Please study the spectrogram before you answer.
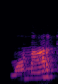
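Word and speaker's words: monarch: यानी कि उच्चारण है, वह होता है क का उच्चारण। जैसे मोनार्क, अस्टोमिक, अस्टोमिच, चा का उच्चारण नहीं देता है, अस्टोमिक।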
